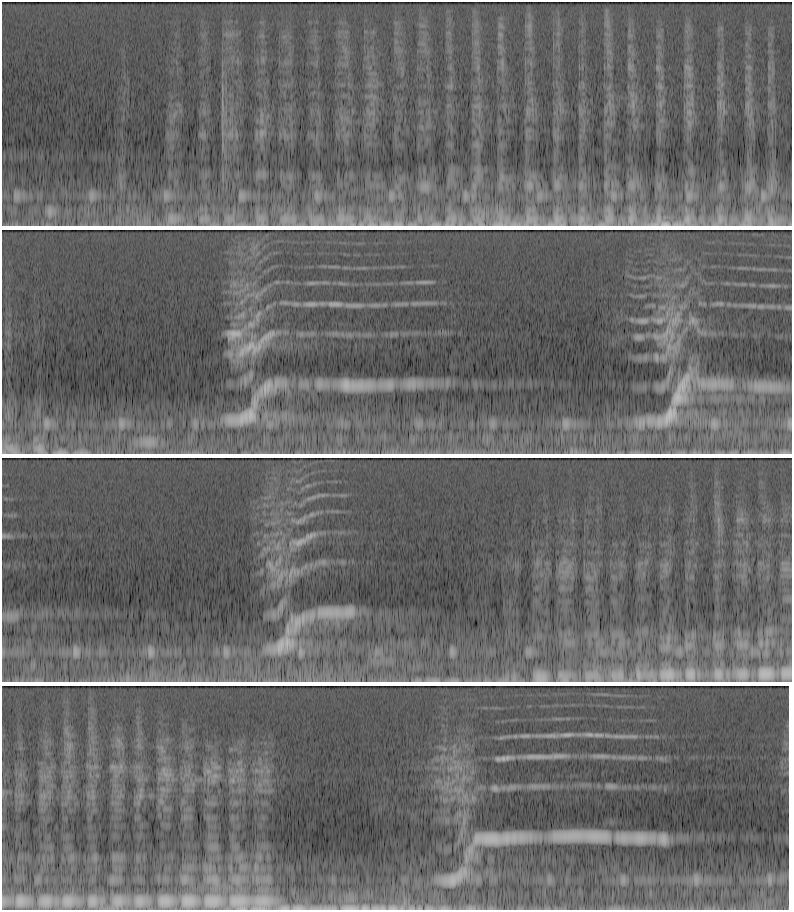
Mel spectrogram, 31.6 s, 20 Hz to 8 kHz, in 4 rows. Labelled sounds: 10.1	12.3	humpback whale, 0.80 to 6.8 kHz
14.0	16.1	humpback whale, 0.80 to 6.6 kHz
18.4	19.4	humpback whale, 0.80 to 7.6 kHz
25.2	25.5	humpback whale, 2.1 to 2.3 kHz
28.0	30.2	humpback whale, 0.80 to 7.1 kHz

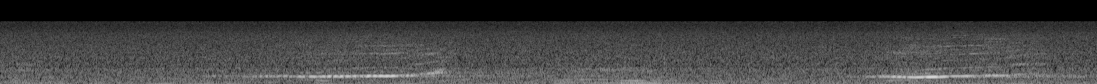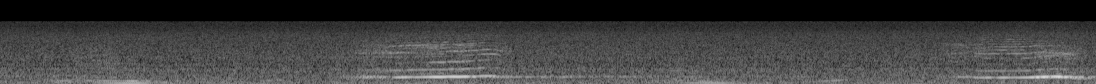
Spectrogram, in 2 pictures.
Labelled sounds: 3.7	4.1	humpback whale, 1.5 to 1.7 kHz
9.3	9.9	humpback whale, 2.2 to 2.4 kHz
14.7	16.0	humpback whale, 0.99 to 2.8 kHz
20.7	21.7	humpback whale, 1.2 to 2.9 kHz

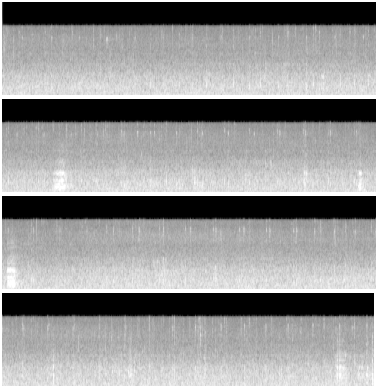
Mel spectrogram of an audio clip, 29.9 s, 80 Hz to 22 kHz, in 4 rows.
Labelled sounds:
8.5	8.8	croaking sound likely from a nearby submerged object, 0.78 to 1.0 kHz

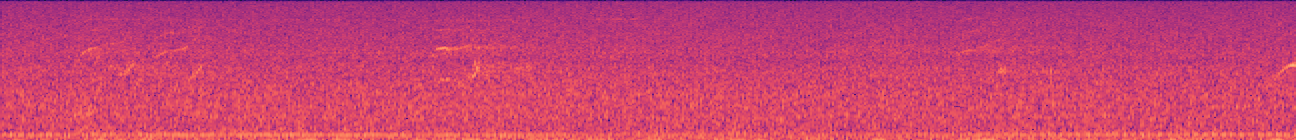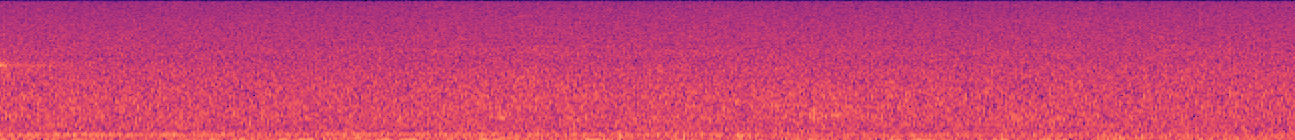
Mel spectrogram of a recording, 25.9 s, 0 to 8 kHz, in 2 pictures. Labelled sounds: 4.2	5.0	killer whale, 1.4 to 3.0 kHz

